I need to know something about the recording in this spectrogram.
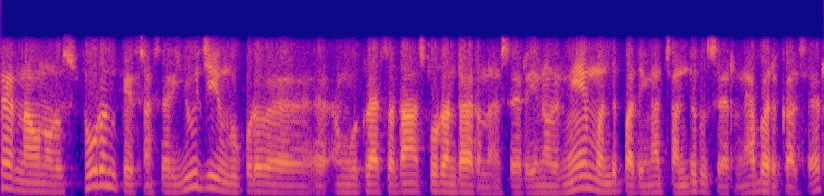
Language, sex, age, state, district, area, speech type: Tamil, male, 18-30, Tamil Nadu, Viluppuram, urban, conversation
